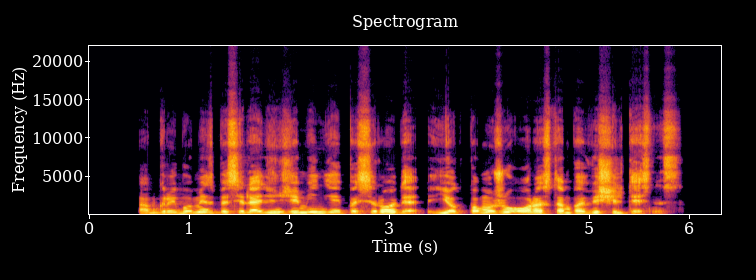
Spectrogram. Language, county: Lithuanian, Vilnius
